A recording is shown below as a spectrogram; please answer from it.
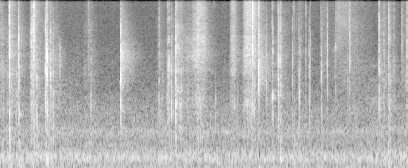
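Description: Hands handling trading cards and their plastic packaging or sleeves: irregular small clicks and rustles.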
